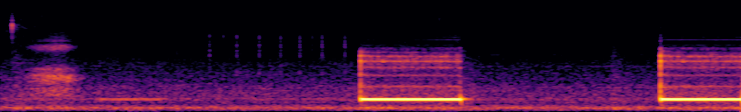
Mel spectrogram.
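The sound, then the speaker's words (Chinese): Telephone ringback tone while calling someone: two long, steady electronic tones of about a second each, separated by a gap of quiet background. “我再给他个机会， 打看，再打一次看看。”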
